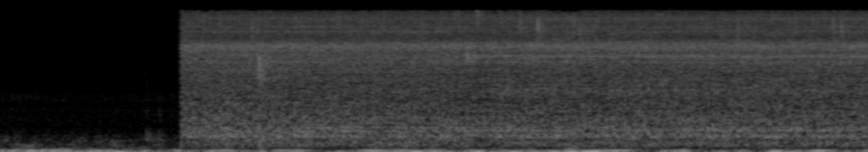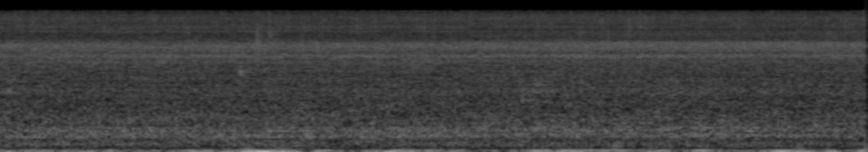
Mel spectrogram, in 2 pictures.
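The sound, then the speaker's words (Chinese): Running water sprays steadily while someone is rinsed off. After a short quiet moment at the start, a loud, even hiss begins and continues without a break to the end. “先生，来，我们来冲水”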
